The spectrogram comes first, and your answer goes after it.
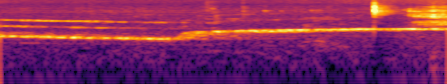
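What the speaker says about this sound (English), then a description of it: "You see all these sirens behind me?" A wailing police siren sweeps slowly upward in pitch, fairly distant, with a brief higher electronic chirp near the end.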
